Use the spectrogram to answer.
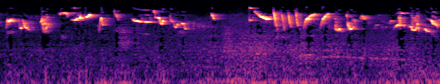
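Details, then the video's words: White-eye known locally as pleci, recorded in gacor form to teach caged songbirds: bright, high chirps in quick clusters, a brief lull near three seconds, then a rapid run of descending notes. "Suara Burung Pleci | Gacor"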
